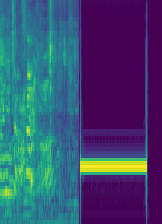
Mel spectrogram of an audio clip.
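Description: A steady high-pitched single-tone beep, about a second long, starting about a second in right after agitated voices and cutting off sharply into dead silence: an editor's censor bleep laid over abusive words.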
